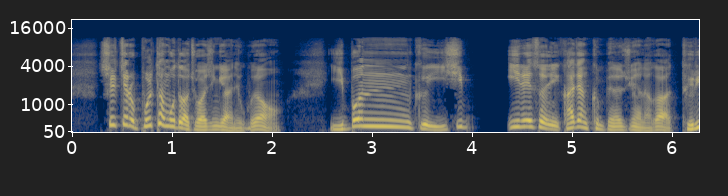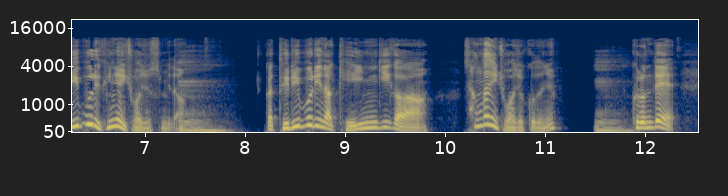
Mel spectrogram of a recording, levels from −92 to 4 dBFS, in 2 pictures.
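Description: Nothing in the recording stood out as a technical fault on listening.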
